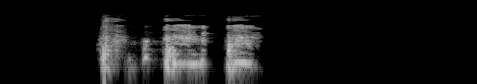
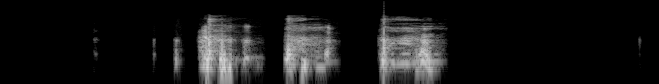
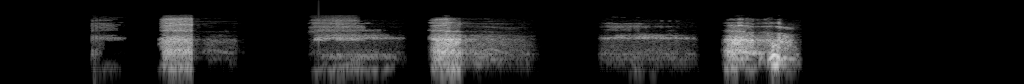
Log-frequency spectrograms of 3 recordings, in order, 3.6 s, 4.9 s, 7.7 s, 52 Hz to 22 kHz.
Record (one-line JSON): {"cough_length": "3.6 s", "cough_amplitude": 23955, "cough_signal_mean_std_ratio": 0.33, "three_cough_length": "4.9 s", "three_cough_amplitude": 32768, "three_cough_signal_mean_std_ratio": 0.29, "exhalation_length": "7.7 s", "exhalation_amplitude": 26301, "exhalation_signal_mean_std_ratio": 0.32, "survey_phase": "beta (2021-08-13 to 2022-03-07)", "age": "45-64", "gender": "Male", "wearing_mask": "No", "symptom_cough_any": true, "symptom_runny_or_blocked_nose": true, "symptom_shortness_of_breath": true, "symptom_sore_throat": true, "symptom_fatigue": true, "symptom_onset": "5 days", "smoker_status": "Ex-smoker", "respiratory_condition_asthma": false, "respiratory_condition_other": false, "recruitment_source": "Test and Trace", "submission_delay": "2 days", "covid_test_result": "Negative", "covid_test_method": "RT-qPCR"}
